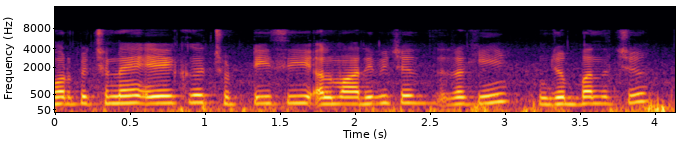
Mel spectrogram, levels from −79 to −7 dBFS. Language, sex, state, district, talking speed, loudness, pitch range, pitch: Garhwali, male, Uttarakhand, Tehri Garhwal, 175 wpm, -15 LUFS, 200-220 Hz, 215 Hz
